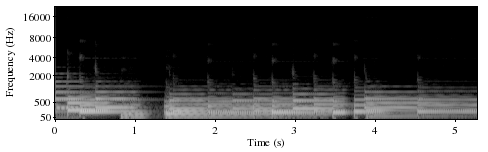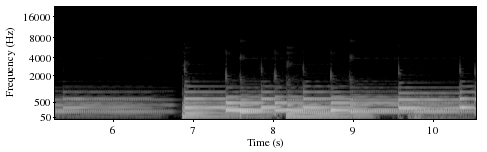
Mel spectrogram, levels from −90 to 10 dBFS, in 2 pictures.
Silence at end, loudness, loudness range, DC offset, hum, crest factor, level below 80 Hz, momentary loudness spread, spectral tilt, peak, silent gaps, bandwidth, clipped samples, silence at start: 0 s; -26 LUFS; 7 LU; under 0.1%; none; 16 dB; -42 dBFS; 14 LU; -12.5 dB/octave; -10 dBFS; none; 2.8 kHz; under 0.1%; 0 s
